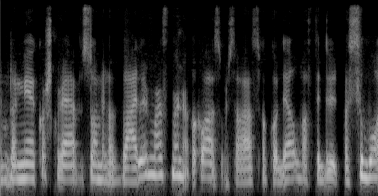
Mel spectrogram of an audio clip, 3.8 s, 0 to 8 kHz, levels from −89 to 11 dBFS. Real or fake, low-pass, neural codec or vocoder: fake; 7.2 kHz; codec, 24 kHz, 0.9 kbps, WavTokenizer, small release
